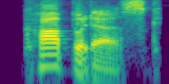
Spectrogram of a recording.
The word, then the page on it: copydesk: American English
